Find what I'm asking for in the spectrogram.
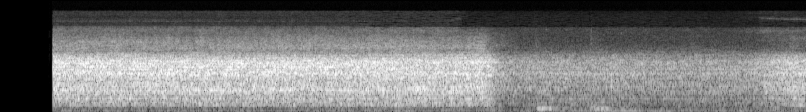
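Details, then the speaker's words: Ultrasound check on a valve in a leaking-radiator demo: steady rushing hiss of flow through the open valve drops abruptly to a faint flat hush as it is closed; flat signal shows it shut. "j'ai démarré ma mesure j'ai ensuite fermer la vanne le signal était plat elle s'est refermée magnifique"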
